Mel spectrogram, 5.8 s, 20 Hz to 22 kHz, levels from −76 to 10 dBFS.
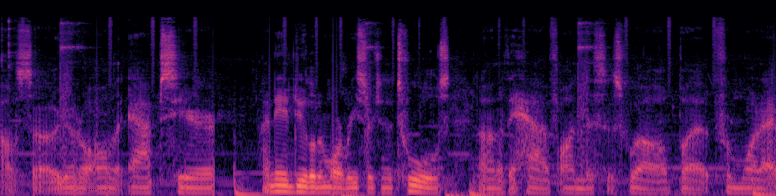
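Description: From 2.21 s to 4.29 s there's a time-stretched section: the audio suddenly runs at about 1.65 times its normal pace, then drops back. The pitch doesn't rise with it, so it comes across as rushed rather than chipmunky. That combination points to software squeezing the passage to fit a shorter length, most likely by cutting out short slices to keep the pitch where it was.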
